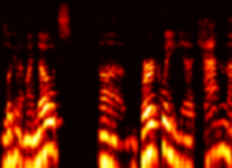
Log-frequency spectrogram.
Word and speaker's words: Catton: I'm not sure if I pronounced that right, but go ahead and take it away, Kyle. – Yeah, you got it. I actually pronounced his name because I play a lot of Chell. Every time his name popped up, I pronounced it wrong. – I almost said Cotton. That's why I kind of stumbled. – I pronounced it Catton. I pronounced it Catton for a long time.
